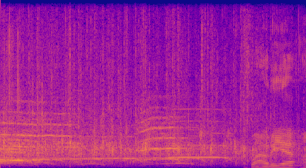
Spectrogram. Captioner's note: applause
